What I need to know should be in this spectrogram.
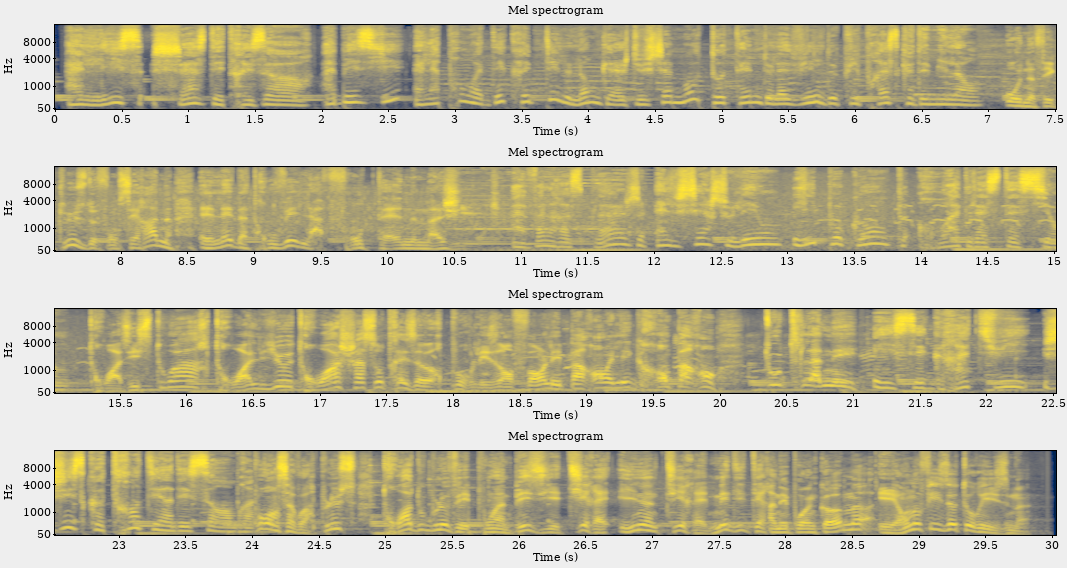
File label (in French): spot radio; beziers mediterranee; fb herault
